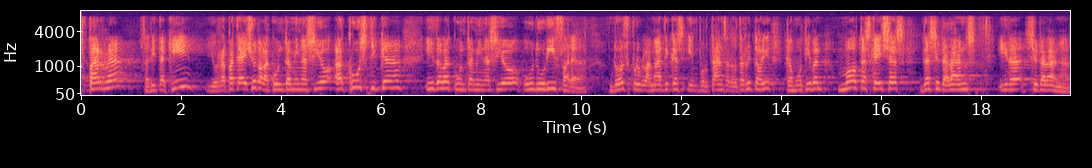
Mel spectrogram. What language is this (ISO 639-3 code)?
cat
